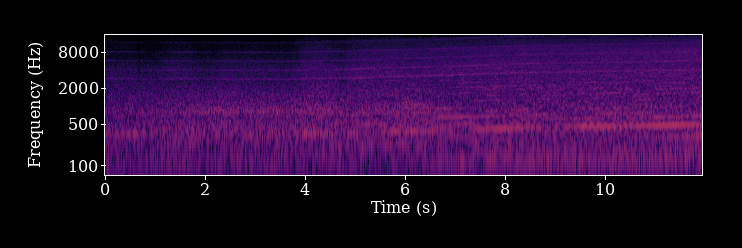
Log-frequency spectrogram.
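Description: A racing car engine roars steadily, its pitch slowly rising.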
